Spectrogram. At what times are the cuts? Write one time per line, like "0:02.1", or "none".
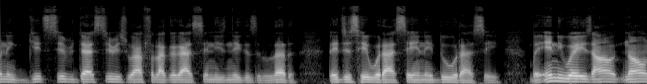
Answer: none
